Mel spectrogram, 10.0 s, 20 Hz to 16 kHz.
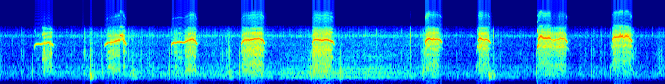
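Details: Osprey squabbling over a fish at a Latvian nest, evening of 10 July 2013: a run of nine short, shrill, piping squeals, roughly one per second and slightly rising, with a constant high electronic tone behind them.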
